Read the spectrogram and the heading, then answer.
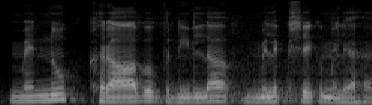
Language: Punjabi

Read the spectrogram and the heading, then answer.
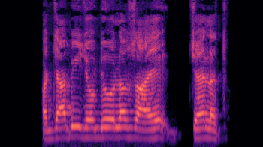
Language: Sindhi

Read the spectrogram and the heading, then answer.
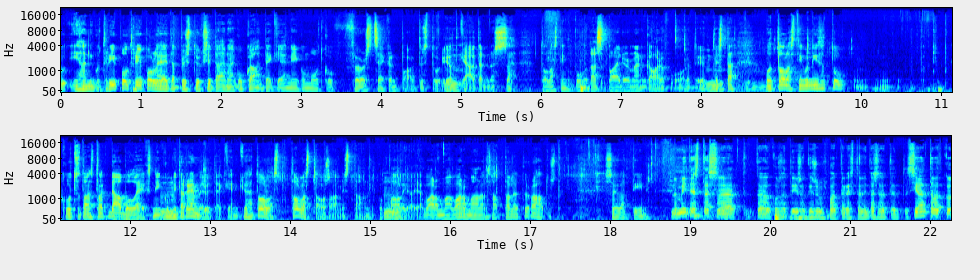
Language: Finnish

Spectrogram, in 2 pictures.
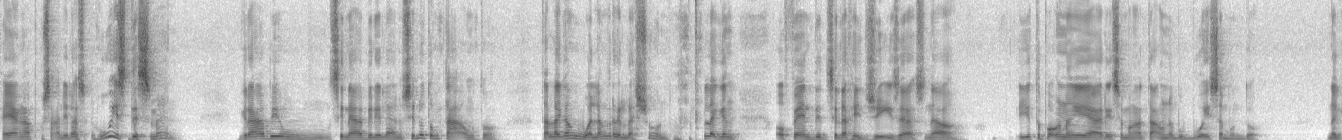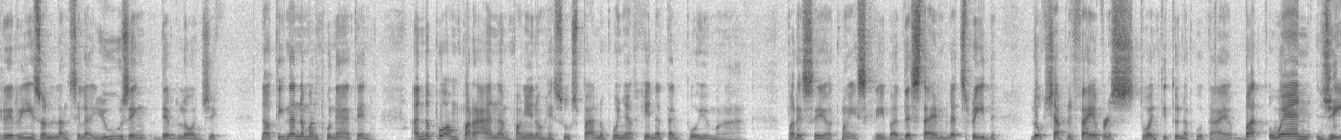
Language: Filipino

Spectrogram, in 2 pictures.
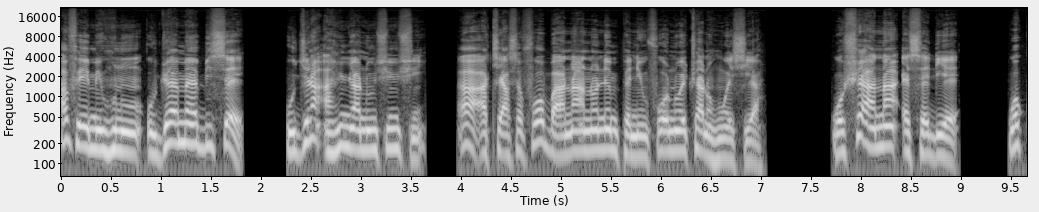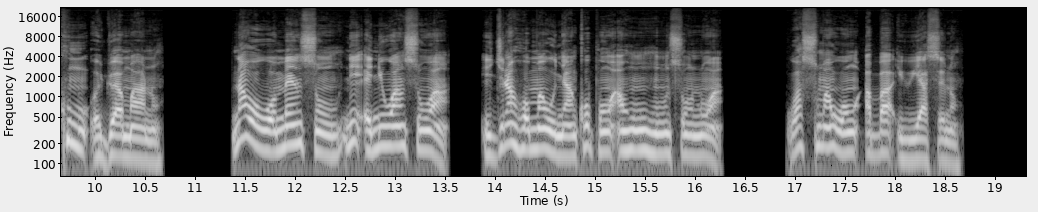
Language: Akan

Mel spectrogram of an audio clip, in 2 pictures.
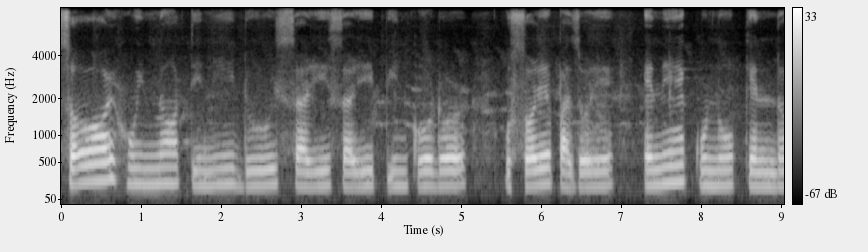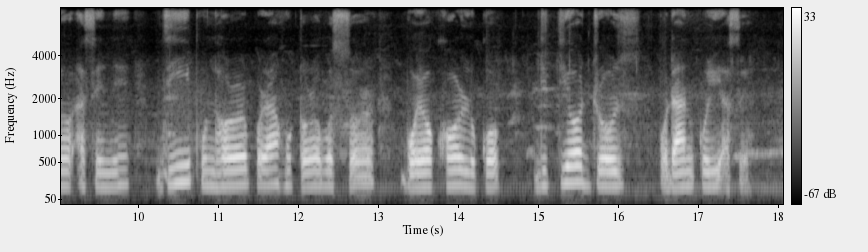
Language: Assamese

